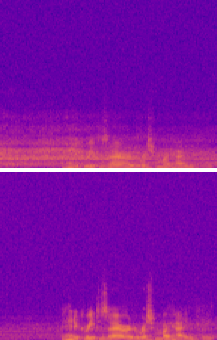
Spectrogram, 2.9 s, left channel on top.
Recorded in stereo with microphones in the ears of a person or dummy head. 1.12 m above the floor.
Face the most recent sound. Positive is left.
turn(degrees=-35)  # may be behind; listen again after turning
